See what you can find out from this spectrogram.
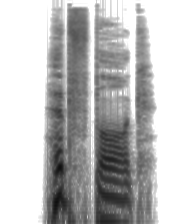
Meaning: bouncing castle
- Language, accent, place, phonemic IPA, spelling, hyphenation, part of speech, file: German, Germany, Berlin, /ˈhʏpfbʊʁk/, Hüpfburg, Hüpf‧burg, noun, De-Hüpfburg.ogg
